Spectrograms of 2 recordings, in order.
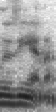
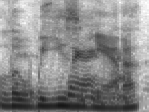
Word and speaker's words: Louisiana: And I believe you pronounced it Louisiana? Yes, I was born in Louisiana. Not Louisiana. No, too many syllables.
